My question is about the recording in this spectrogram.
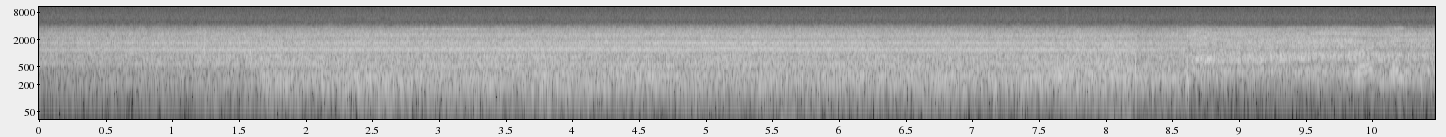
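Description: Small gas burner flame running with a steady rushing noise as it heats a cast aluminum compressor head before welding. It grows louder over the first two seconds, then holds steady.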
